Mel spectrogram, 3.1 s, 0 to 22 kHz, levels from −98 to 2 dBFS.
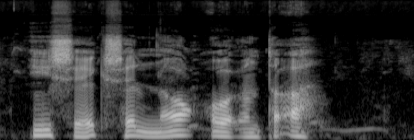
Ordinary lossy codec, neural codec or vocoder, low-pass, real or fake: none; none; none; real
